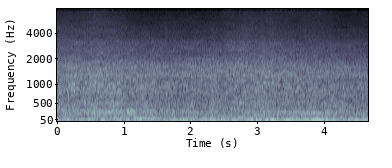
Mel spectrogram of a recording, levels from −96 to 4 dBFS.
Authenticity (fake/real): fake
